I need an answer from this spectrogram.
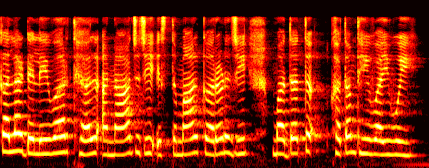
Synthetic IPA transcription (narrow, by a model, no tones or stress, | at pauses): kɐləɖɪliːʋəɾt̪ʰijəlɛ̃ːnaːd͡ʑd͡ʑeːʔɪst̪eːmaːlkɐɾəɽ̃ʊ̆d͡ʑiːmɐd̪əd̪xɐt̪əmt̪ʰiʋɐiɦuiː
